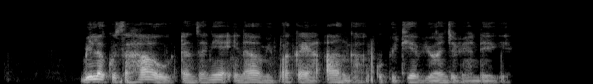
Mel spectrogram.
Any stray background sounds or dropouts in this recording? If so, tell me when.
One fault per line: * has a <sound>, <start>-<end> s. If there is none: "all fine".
all fine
